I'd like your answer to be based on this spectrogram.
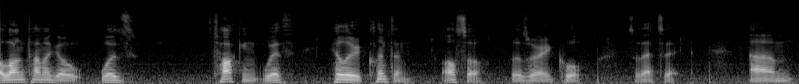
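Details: Broca's (expressive) aphasia in an adult man, a former paramedic, caused by a stroke during heart surgery in 2007, about 10 years earlier; difficulty with names, numbers, reading and writing; had speech therapy, OT and PT after the stroke.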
